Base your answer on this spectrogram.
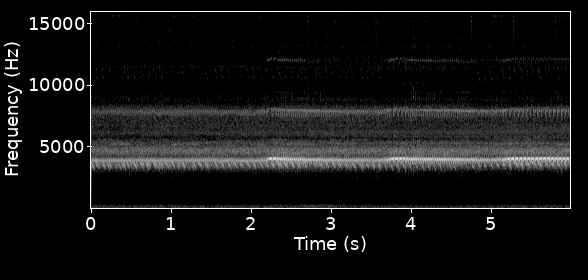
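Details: Autumn bell cricket song from Sanuki, Chiba, Japan, recorded with ZOOM H6 and TASCAM DR-05X: a close singer gives clear ringing pulsed phrases about every 1.5 seconds, each fading away, over a steady background of high trilling crickets.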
